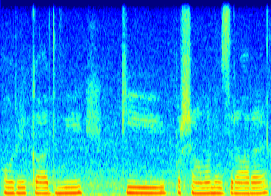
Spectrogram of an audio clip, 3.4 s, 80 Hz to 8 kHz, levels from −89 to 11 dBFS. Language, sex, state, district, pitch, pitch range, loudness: Hindi, female, Punjab, Kapurthala, 225 Hz, 220-230 Hz, -12 LUFS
